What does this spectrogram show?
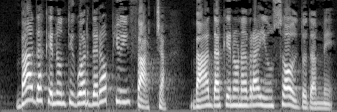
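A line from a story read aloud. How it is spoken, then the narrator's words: Shouting. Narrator (Italian): gridandogli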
